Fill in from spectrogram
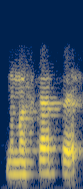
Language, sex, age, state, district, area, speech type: Hindi, male, 30-45, Madhya Pradesh, Balaghat, rural, conversation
